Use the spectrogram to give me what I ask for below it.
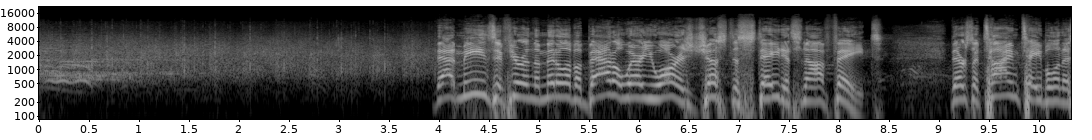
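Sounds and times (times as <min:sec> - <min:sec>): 
audience members shouting and cheering: 0:00.0 - 0:01.6
audience clapping: 0:00.0 - 0:04.8
speech: 0:04.0 - 0:08.5, 0:09.1 - 0:10.3.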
